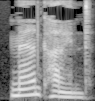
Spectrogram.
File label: "Mankind", English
